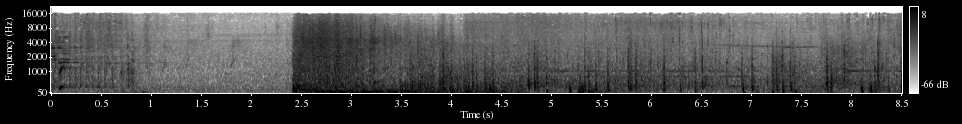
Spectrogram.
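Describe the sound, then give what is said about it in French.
After a couple of quiet seconds, a seed cannon fires with a sudden loud boom, followed by several seconds of dense crackling and pattering like debris raining down. “J'ai assez de connaissances pour charger le canon à graines maintenant.”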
